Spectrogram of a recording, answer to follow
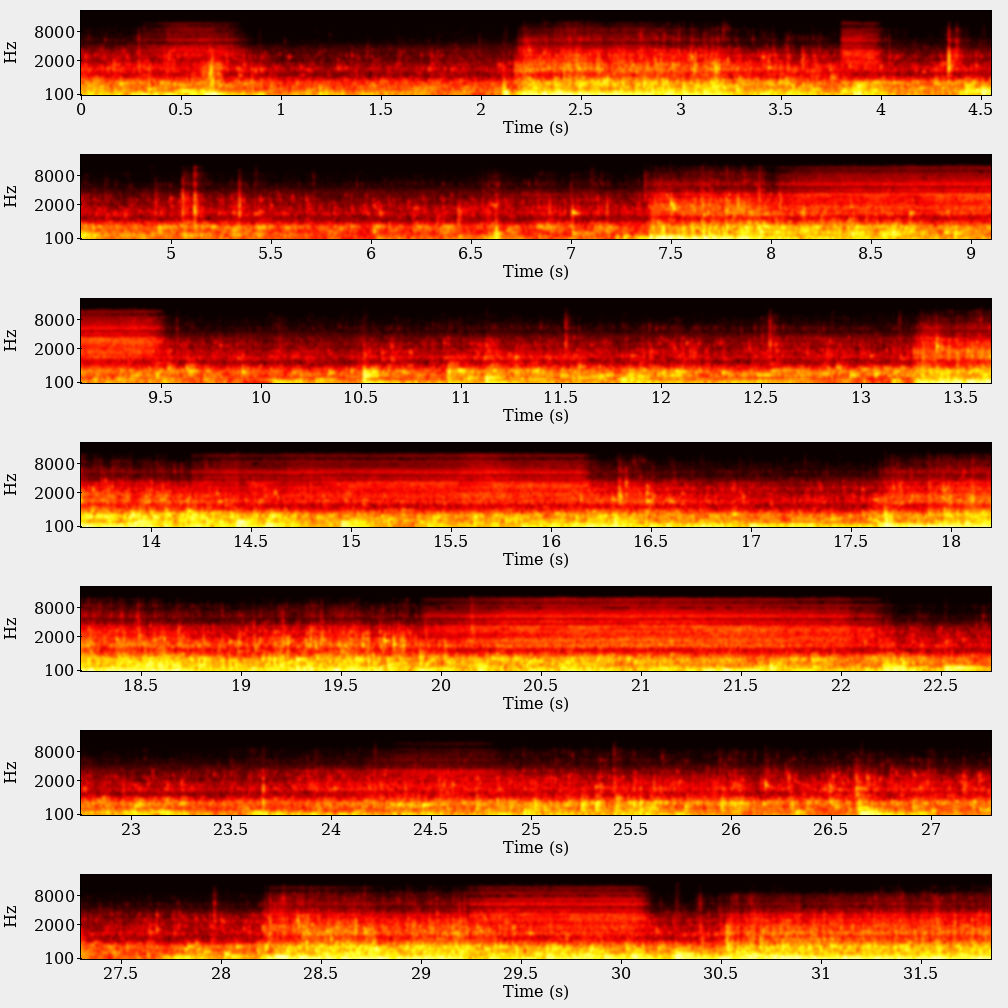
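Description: Scuba diver breathing through a regulator, heard underwater: loud bursts of hissing and bubbling gurgle about every five seconds, with quieter stretches between.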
